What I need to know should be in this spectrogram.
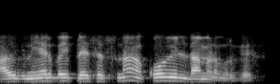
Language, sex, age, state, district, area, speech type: Tamil, male, 30-45, Tamil Nadu, Mayiladuthurai, rural, conversation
